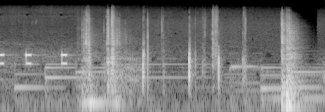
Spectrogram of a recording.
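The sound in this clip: Electronic beeps from a door's keypad combination lock, three clear tones at the start, followed by mechanical clunks and thuds and a few more electronic tones as the door is unlocked and opened.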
